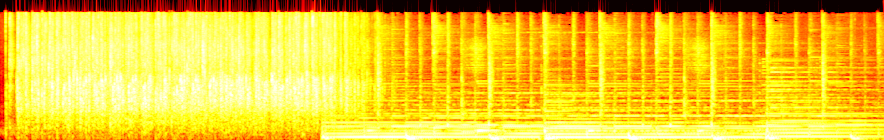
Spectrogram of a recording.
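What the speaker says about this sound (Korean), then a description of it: "박수로 모셔볼게요" Audience at a church testimony program applauds to welcome a speaker, dense steady clapping from a crowd, with music entering partway through and continuing under the applause.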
